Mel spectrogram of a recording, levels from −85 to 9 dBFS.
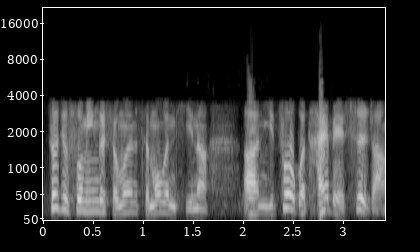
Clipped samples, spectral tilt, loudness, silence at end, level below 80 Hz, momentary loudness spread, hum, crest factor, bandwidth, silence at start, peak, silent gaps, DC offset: under 0.1%; -2.5 dB/octave; -17 LUFS; 0 s; -60 dBFS; 7 LU; none; 18 dB; 7.4 kHz; 0.05 s; 0 dBFS; none; under 0.1%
